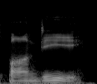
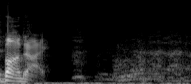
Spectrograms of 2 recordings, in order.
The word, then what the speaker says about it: Bondi: time that said that I mispronounced Bondi blue and said no it's Bond D it's a beach in Australia and I'm like I know I thought it was Bondi and it is Bondi it's Bondi blue okay you feel salty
